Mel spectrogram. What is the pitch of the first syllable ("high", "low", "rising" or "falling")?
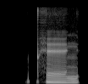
low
